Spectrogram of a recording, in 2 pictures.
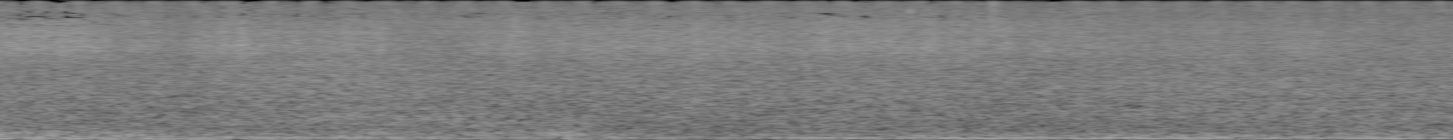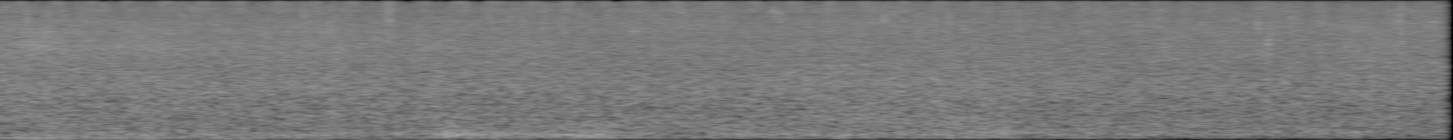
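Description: Steady rain with rolling thunder, the deep rumble strong for most of the first ten seconds and then easing off, leaving mainly the rain.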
